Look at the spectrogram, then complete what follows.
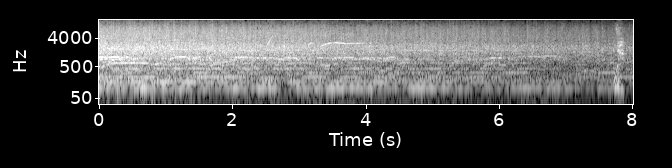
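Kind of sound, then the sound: crowd, audience applause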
